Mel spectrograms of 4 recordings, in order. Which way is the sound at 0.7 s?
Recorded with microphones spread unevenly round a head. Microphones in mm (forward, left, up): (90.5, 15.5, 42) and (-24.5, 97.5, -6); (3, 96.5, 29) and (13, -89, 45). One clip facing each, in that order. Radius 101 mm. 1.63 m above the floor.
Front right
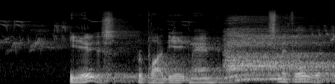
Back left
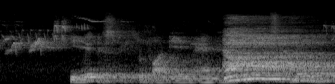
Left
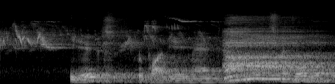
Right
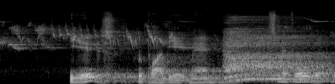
35° right.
